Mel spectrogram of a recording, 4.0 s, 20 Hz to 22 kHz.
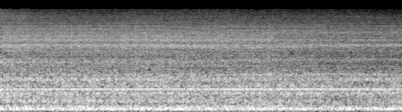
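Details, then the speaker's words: Country Smokers pellet grill after its fire-damaged temp probe was replaced, holding about 200–210 on smoke setting P7. Steady, even fan whoosh with a low constant hum and no rattles or scraping; fan and auger are working normally. "yeah okay Audrey and everything else is working"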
